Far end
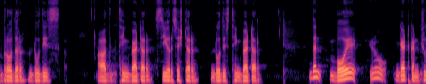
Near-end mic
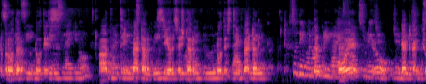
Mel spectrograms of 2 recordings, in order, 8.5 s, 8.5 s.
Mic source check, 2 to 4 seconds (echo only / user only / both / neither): both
